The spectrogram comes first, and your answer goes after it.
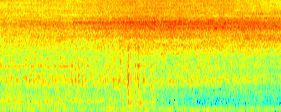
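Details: Chevrolet Cruze misfiring and smoking heavily from the exhaust, idling with the oil cap removed: steady high airy hiss of a vacuum leak through a failed PCV valve.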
